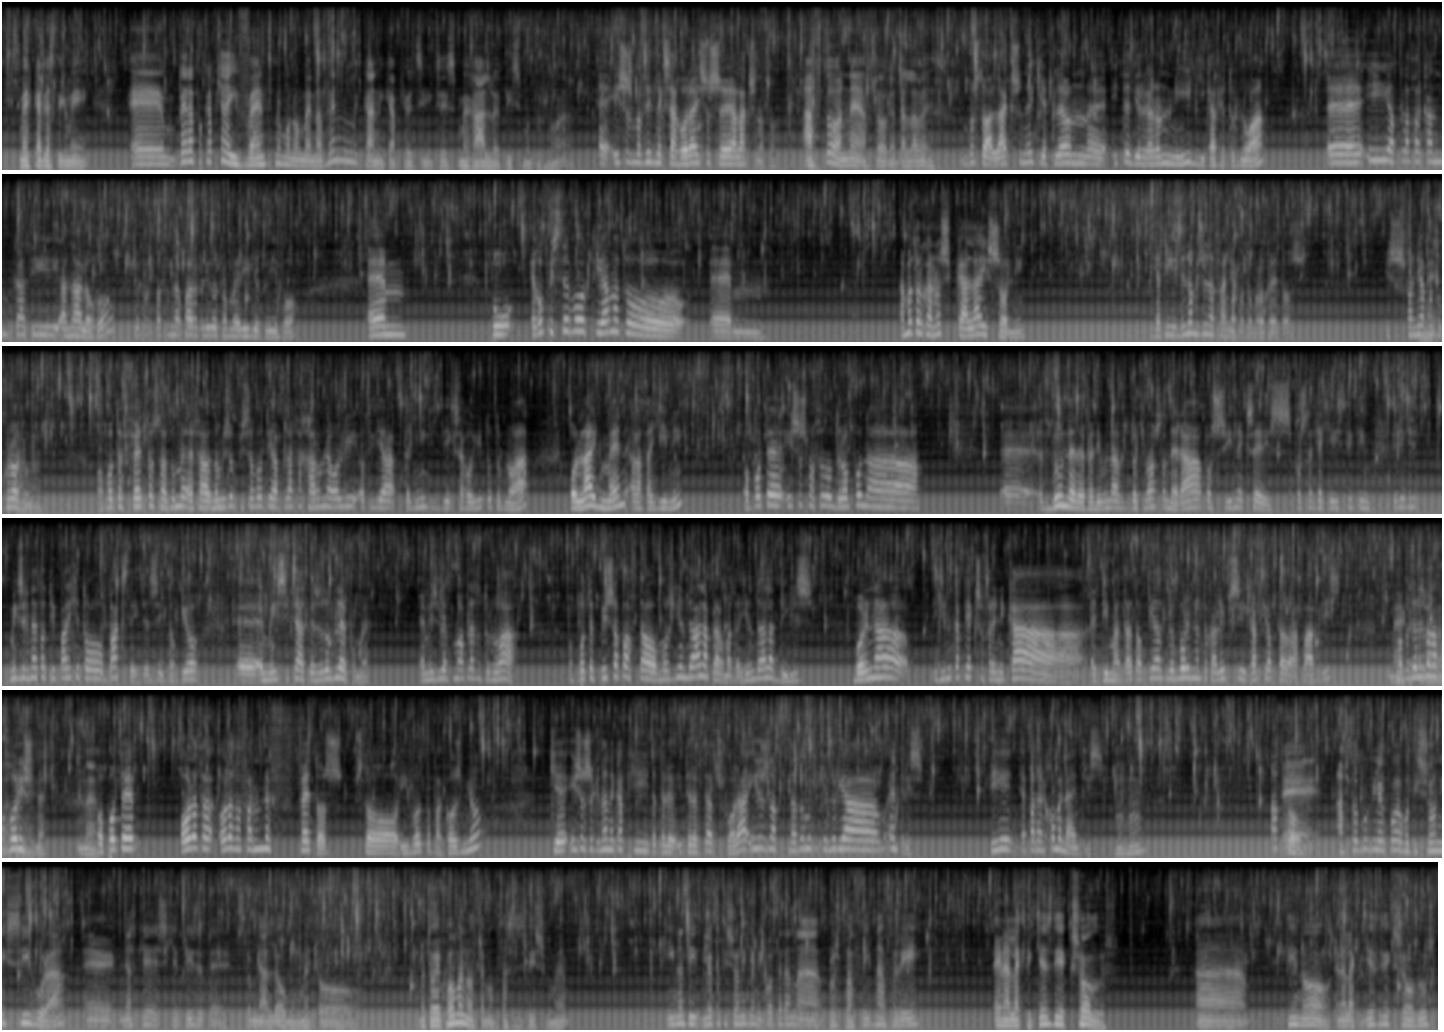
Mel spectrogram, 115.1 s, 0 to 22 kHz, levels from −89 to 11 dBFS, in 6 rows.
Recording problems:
electrical hum; loud; throughout; 60 Hz, 9 dB below the speech

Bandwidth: 18 kHz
